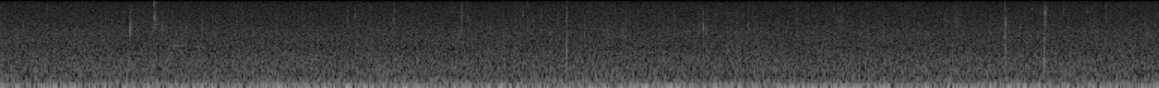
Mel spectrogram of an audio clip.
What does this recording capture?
forest ambience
